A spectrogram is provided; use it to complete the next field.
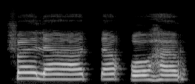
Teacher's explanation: قاف کو جو ہے ہیوی پڑھنا ہے اور قاف کے اوپر جو ہے کلکلہ ہوگا۔ پھر یہاں پہ دیکھیں را ساکن ہے، ٹھیک ہے، را ساکن کے اوپر وقف ہو رہا ہے تو تقہر، تو را جو ہے ہیوی پڑی جائے گی۔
